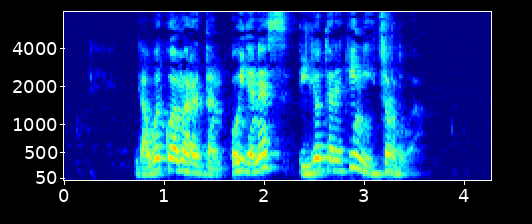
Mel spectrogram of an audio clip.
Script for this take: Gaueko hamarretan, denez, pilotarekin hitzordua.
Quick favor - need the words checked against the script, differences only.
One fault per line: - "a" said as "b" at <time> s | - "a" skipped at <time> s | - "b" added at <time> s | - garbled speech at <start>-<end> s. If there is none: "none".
- "ohi" added at 1.7 s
